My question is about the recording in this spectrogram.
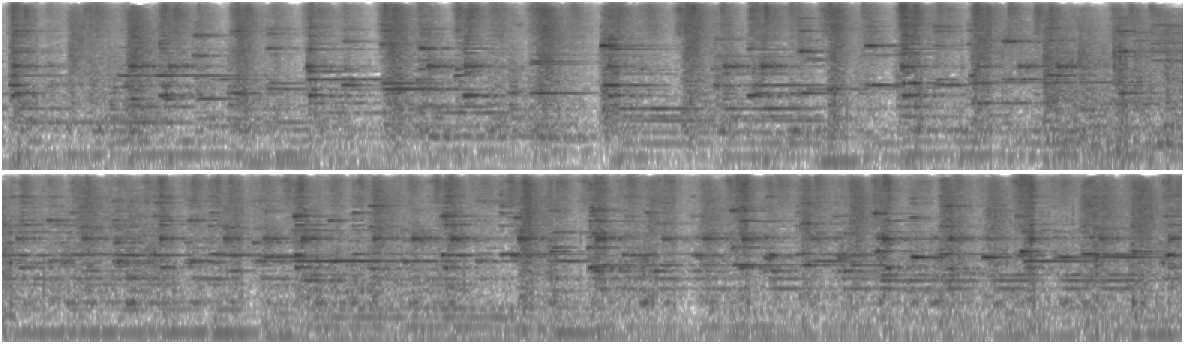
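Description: Percussion orchestra playing: marimbas and other mallet keyboards carry a busy melody over a drum kit and hand drums keeping a steady beat.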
